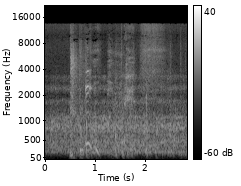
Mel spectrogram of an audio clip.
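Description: A moving passenger train rumbles and rattles steadily on the rails, a dense continuous clatter, with a brief murmur of a voice partly buried beneath it.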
